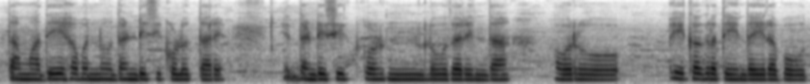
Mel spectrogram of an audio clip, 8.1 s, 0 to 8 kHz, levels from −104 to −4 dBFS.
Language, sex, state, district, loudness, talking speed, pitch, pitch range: Kannada, female, Karnataka, Gulbarga, -17 LUFS, 60 wpm, 185 Hz, 180-190 Hz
